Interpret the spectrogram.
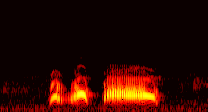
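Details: Spotted dove singing in the "giọng thổ" style: two short, rounded coos followed by a long, burry, vibrating note held for about half a second, all low-pitched and clean against a silent background.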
